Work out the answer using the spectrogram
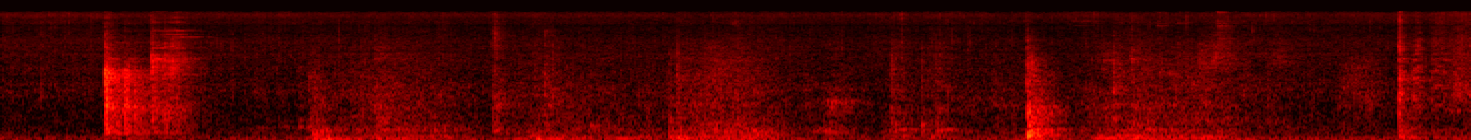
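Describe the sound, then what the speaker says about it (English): A big soup spoon scoops flour for a homemade mushroom soup roux, with a few sharp clinks of metal against a container and soft scraping and rustling in between, close and fairly quiet. "we'll just take maybe a couple spoons of flour. This is like a big soup spoon."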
